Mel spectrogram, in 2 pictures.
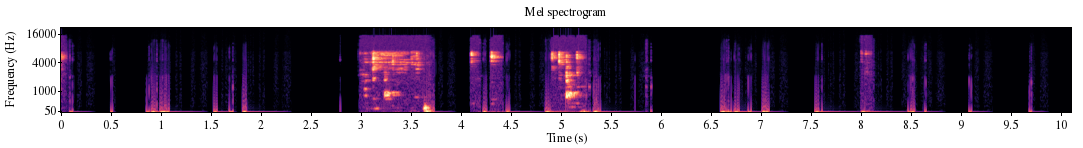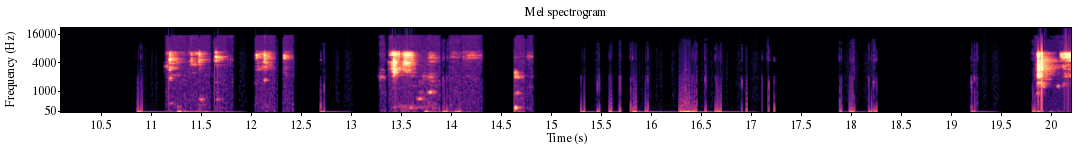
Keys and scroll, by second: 3.5 f.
